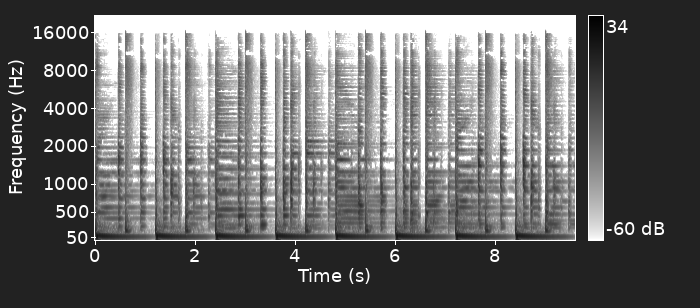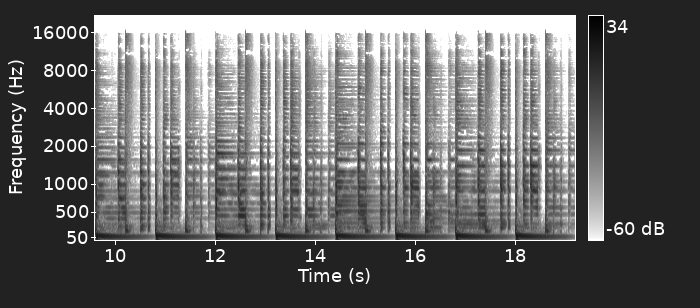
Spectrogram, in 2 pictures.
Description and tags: Disco Beat 100 by Music Fish.
disco, rhythm-guitar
